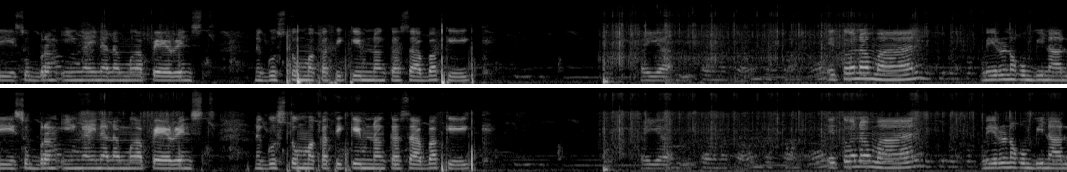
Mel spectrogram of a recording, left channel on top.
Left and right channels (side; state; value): both; normal; correlation 0.47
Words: sobrang ingay na ng mga parents na gustong makatikim ng cassava cake. Kaya ito naman, mayroon akong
